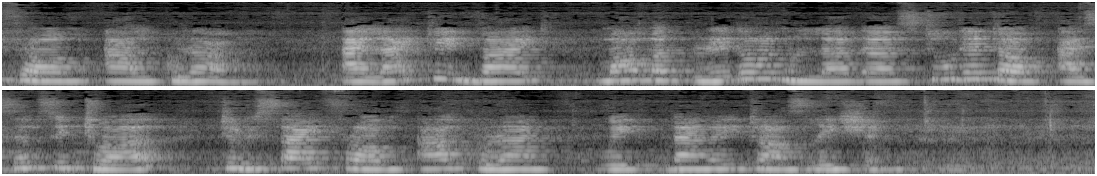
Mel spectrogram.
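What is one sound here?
A woman recites in a melodic voice through a loudspeaker in an echoing hall.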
